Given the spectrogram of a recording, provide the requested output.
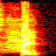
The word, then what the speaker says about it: Fahrenheit: h-e-i-t is pronounced as height so actually it has to do a lot with the temperature heat thermometer etc but the last part of this word is not heat but height so we will see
